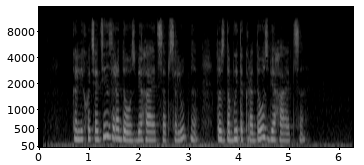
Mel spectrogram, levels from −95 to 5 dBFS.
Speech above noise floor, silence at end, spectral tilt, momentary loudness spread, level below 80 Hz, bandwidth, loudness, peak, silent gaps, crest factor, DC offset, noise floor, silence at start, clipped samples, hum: 23 dB; 0.1 s; -4.5 dB/octave; 9 LU; -68 dBFS; 11.5 kHz; -47 LUFS; -32 dBFS; none; 16 dB; under 0.1%; -70 dBFS; 0.1 s; under 0.1%; none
